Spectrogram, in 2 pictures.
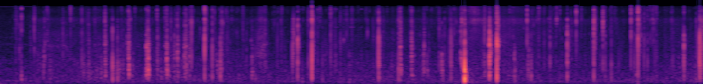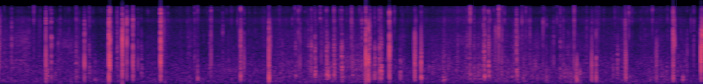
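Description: A wood fire crackles and pops up close.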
